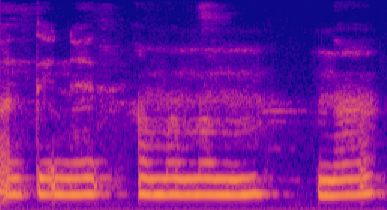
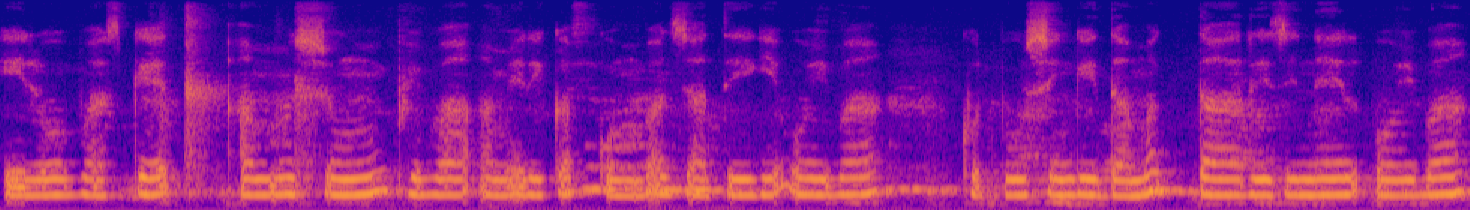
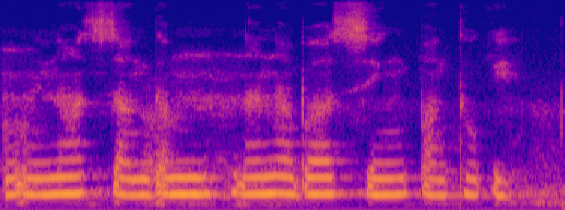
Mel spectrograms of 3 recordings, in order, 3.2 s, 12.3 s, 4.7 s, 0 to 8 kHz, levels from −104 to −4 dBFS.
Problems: background conversations at intervals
